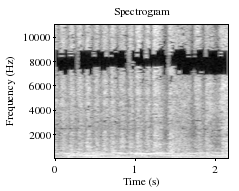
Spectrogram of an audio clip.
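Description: A bristle paintbrush scrubbing acrylic paint onto a stretched canvas in rapid short strokes, a dry brushy rubbing as the paint is worked out into soft ripple rings.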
